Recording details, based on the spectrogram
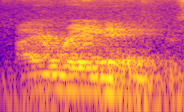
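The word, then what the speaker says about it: eirene (εἰρήνη): Well, the word he uses here is a Greek word, eirene, is how it's pronounced.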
